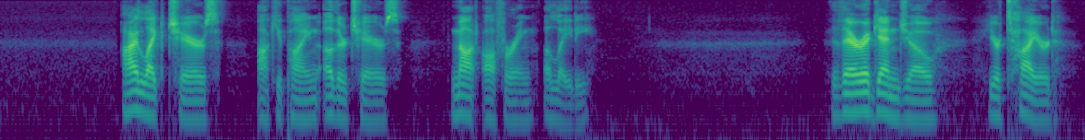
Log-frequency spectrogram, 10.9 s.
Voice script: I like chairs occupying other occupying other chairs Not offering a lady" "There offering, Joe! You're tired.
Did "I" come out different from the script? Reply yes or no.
no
